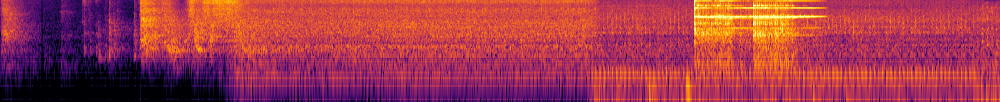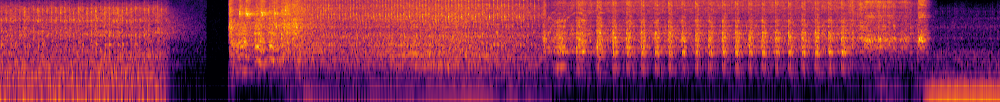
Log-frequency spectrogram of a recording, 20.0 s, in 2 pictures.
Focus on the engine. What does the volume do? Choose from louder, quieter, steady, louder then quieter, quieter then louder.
steady.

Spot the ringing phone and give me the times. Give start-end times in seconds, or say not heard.
6.7-8.3.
